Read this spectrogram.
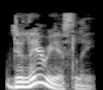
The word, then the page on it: deliriously: British English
